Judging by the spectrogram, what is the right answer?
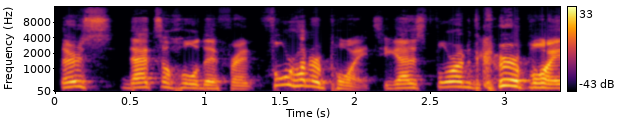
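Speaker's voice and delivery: excited. Real, not acted. Celebrating the milestone.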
